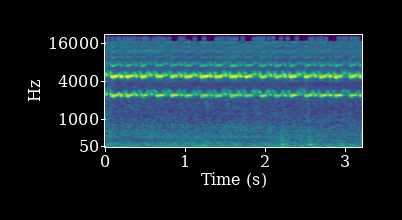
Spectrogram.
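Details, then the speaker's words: 2007 Audi TT six-cylinder at idle with a high-pitched squeal since front-end crash repair: steady piercing warbling whistle from a holed PCV valve diaphragm inside the rocker cover leaking vacuum, not the fan belt. "So the PCV valve is causing that because it's sucking it in. So the diaphragm's gone in the PCV valve."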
